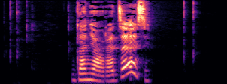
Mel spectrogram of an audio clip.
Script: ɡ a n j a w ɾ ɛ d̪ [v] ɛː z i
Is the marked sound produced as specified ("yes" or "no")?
no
